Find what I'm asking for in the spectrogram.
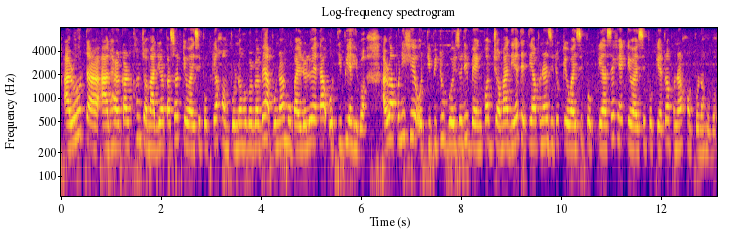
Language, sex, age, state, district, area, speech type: Assamese, female, 18-30, Assam, Majuli, urban, spontaneous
